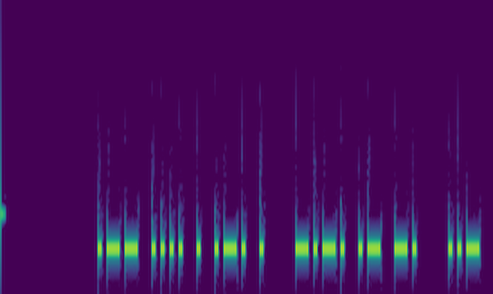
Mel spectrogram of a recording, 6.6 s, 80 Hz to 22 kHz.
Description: Morse code, heard as a keyed tone, about 20 wpm, 700 Hz. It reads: WHERE CAN U
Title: Sentences from Top 500 Words and Abbreviations 20wpm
